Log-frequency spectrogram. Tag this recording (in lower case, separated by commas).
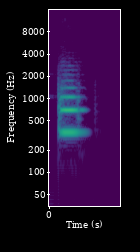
musical instrument, music, brass instrument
